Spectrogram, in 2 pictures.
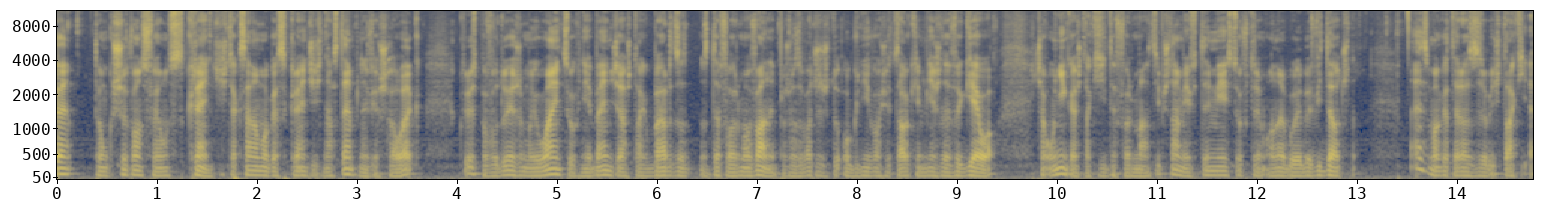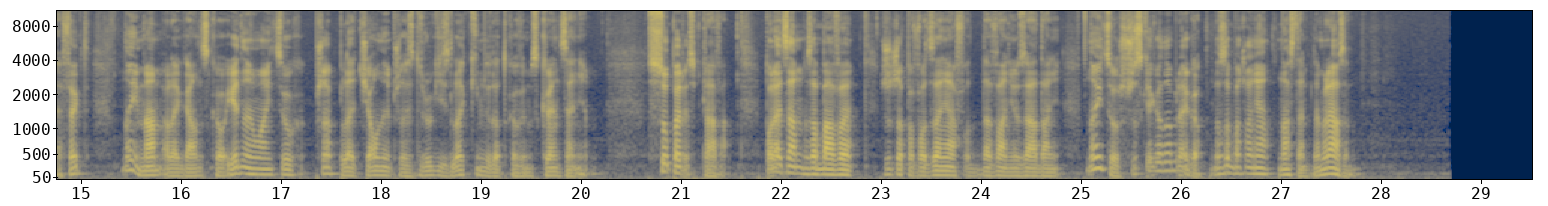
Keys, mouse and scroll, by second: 1.4-3.6 right drag, 2.7 ctrl+t, 9.1-11.1 right drag, 10.2 ctrl+t, 13.9 Tab, 14.3 middle click, 17.7 middle click, 20.2-24.0 middle drag, 23.0 KP_1, 24.6-28.2 middle drag.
